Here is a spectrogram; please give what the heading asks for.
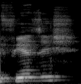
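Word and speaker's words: vierzig: zwanzis 30 will be drivish 40 will be fierce-ish firmswish and likewise if i ask you what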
